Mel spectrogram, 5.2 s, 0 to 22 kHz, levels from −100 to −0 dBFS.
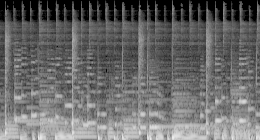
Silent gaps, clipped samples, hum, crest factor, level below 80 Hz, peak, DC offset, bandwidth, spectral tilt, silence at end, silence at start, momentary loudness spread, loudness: none; under 0.1%; none; 16 dB; -24 dBFS; -2 dBFS; under 0.1%; over 20 kHz; -6 dB/octave; 0 s; 0 s; 4 LU; -20 LUFS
